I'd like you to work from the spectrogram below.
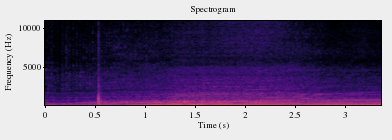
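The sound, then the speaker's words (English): A boat motor drones steadily out on the water near the Berkeley Pier, its low engine hum swelling briefly as it revs, with a faint click near the start and no voices over it. “Together, they climbed onto a boat and went out on the water to take a closer look.”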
